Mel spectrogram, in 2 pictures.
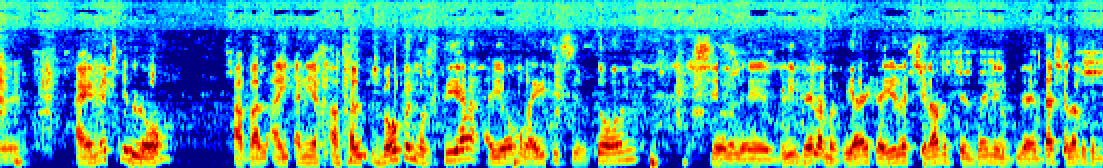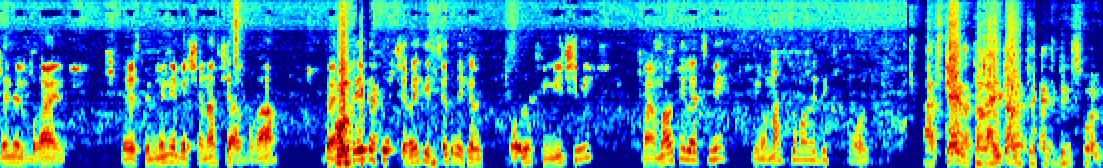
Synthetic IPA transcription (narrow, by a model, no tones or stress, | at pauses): e | ae̞me̞tʃelo̞ | avalaʔaniaavalbeo̞fe̞nmaftiaʔajo̞mʁaitisiʁto̞nʃelbʁibe̞lame̞viae̞t̪aje̞ledʃe̞laveʃelbeneltajald̪aʃelaveʃeldenjelbʁajen | beʁeselmenjabeʃanaʃe̞avʁa | veatejbatetʃeʁaitisedʁikalkitoloχimiʃi | veamaʁt̪ileat͡smi | nimamaʃdomalediksfolaz̥kenat̪aʁait̪aetiaetdiksfol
